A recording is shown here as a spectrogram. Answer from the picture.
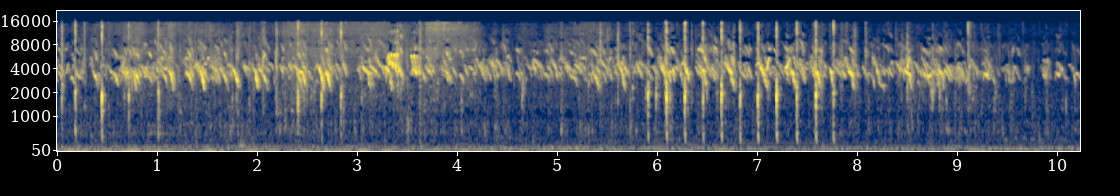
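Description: A large brood of young chicks peeping nonstop, their many high chirps overlapping. About six seconds in comes a quick run of sharp taps lasting a couple of seconds.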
